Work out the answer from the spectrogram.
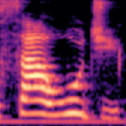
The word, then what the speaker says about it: saúde: caso agora tá bom já da palavra saúde como eu acentuei oo agora ele é uma vogal então ele vai ficar numa sílaba sozinho constituindo hiato a palavra saia e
